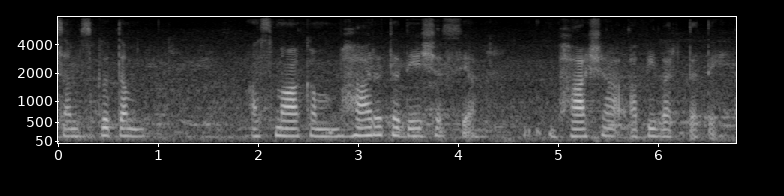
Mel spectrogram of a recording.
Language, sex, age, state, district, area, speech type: Sanskrit, female, 30-45, Karnataka, Bangalore Urban, urban, spontaneous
